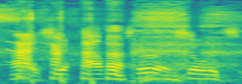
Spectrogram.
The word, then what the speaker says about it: Alitura: So tell us about Alitura. Did I say it right? You did. All right. Nice. Yeah, Alitura.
